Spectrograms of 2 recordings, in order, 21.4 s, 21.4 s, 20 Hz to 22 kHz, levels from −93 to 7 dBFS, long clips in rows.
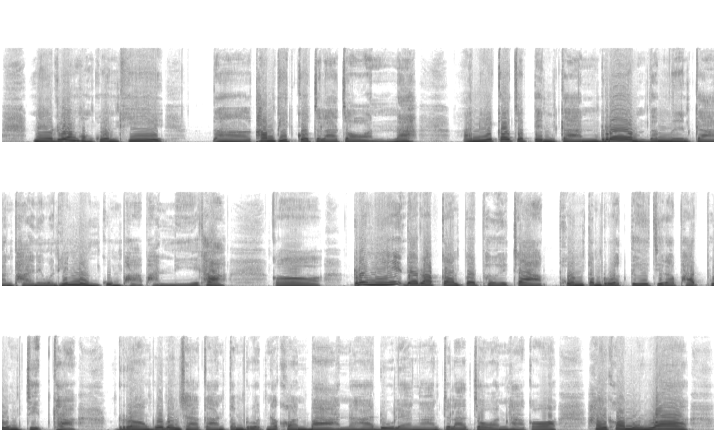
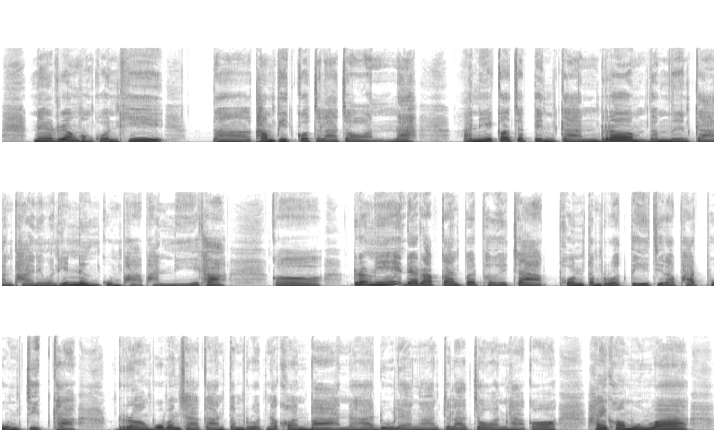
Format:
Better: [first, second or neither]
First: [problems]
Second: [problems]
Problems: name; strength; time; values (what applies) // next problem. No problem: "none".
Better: second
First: distortion; slight; 9% of the sound clipped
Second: none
